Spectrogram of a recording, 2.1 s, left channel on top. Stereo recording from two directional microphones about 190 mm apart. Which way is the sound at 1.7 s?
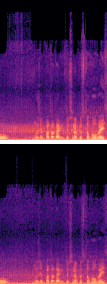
30° left (ahead or behind).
